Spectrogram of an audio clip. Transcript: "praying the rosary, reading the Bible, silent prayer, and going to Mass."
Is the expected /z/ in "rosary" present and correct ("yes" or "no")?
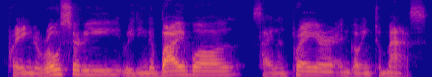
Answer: no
